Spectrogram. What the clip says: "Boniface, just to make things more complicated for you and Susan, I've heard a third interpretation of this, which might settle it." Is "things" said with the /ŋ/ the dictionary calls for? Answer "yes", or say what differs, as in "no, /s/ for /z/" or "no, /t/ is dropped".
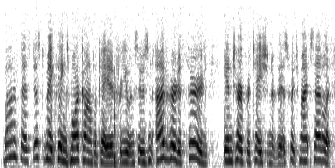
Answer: yes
